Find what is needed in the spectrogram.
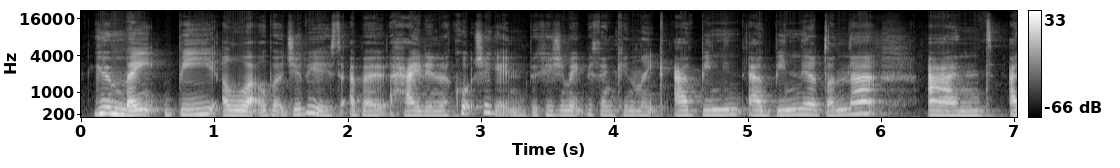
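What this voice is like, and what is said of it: Strained, failing voice. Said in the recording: “excuse me, my voice is going.”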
